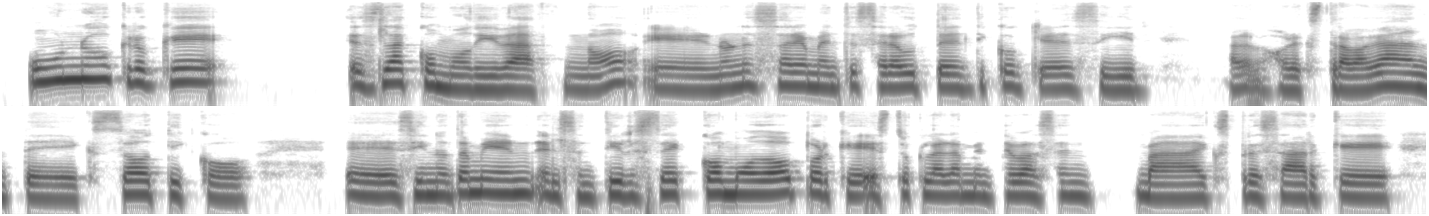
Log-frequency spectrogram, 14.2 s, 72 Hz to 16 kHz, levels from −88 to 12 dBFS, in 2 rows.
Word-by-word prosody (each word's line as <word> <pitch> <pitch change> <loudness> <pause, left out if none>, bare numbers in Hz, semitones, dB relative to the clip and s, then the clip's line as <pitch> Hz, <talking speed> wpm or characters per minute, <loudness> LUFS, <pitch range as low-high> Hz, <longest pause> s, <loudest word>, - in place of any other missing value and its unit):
Uno, 290 +3 +7
creo 245 -4 0
que 255 +2 0 0.6
es 215 -3 -2
la 245 0 +5
comodidad, 175 -6 +1
¿no? 180 +8 -2
Eh, 170 -1 -4
no 185 - -1
necesariamente 205 -2 -2
ser 195 -1 -2
auténtico 190 0 -2
quiere 180 +1 -3
decir, 170 -2 -5 0.4
a 175 - -6
lo - - -5
mejor, 170 - -6
extravagante, 170 -1 +1
exótico, 180 -2 -2 0.4
eh, 185 -2 +2
sino 195 +2 0
también 215 -1 +3
el 195 -2 -1
sentirse 195 +3 -1
cómodo, 205 +1 +5
porque, 200 -4 0
esto 205 - -5
claramente 190 -2 -2
va 190 - +4
a - - -5
sen 185 0 -5 0.2
va 170 -1 +2
a - - 0
expresar 175 0 -2
que 175 -2 0
190 Hz, 145 wpm, -27 LUFS, 175-210 Hz, 0.6 s, Uno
